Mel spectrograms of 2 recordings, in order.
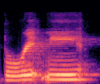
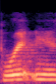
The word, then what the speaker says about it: Brittney: You're welcome to connect with me on LinkedIn, Brittney Lincoln, but Brittney is spelled Brittney.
